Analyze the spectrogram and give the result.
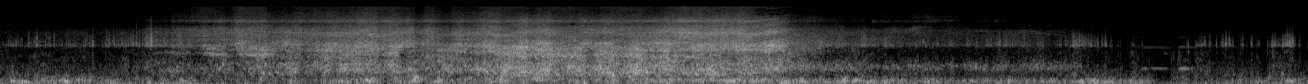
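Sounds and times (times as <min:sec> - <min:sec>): train rushing past: 0:01.4 - 0:10.8.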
